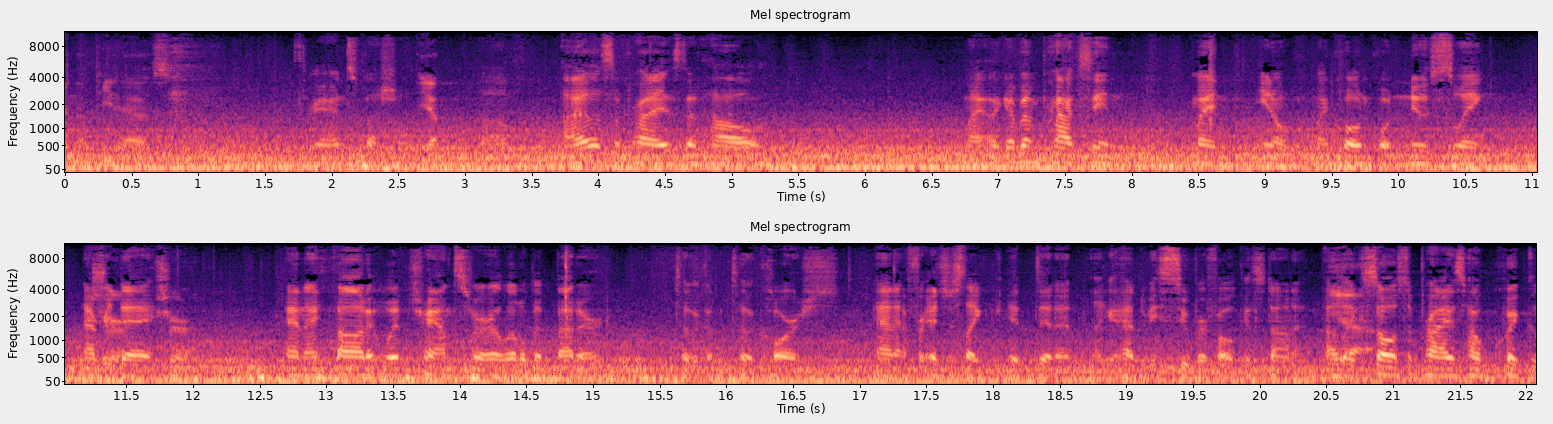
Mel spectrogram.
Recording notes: Live from the car, to and from a round of golf in February at Spring Valley Country Club. The audio for this episode improves at the 8 minute mark.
